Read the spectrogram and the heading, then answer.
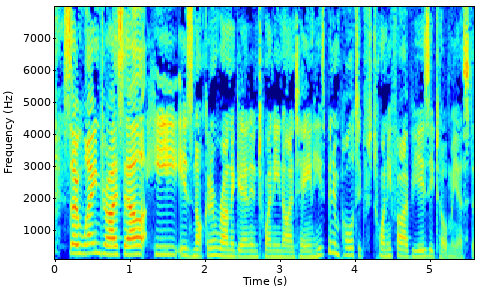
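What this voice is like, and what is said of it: Australian accent. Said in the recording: “It's my accent. We say it differently in Australia.”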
